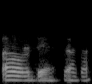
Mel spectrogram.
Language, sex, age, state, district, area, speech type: Bodo, female, 45-60, Assam, Chirang, urban, conversation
